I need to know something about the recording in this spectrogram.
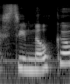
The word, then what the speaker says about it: Xochimilco: It's like Similco or something like that. Basin, but it's spelled with an X. It's Xochimilco.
